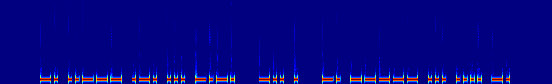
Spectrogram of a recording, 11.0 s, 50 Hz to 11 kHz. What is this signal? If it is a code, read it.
Morse code, heard as a keyed tone, about 17 wpm, 700 Hz. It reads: N2RSC DE N0SHN
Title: USA Callsign DE Callsign - 5 Characters - 17wpm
